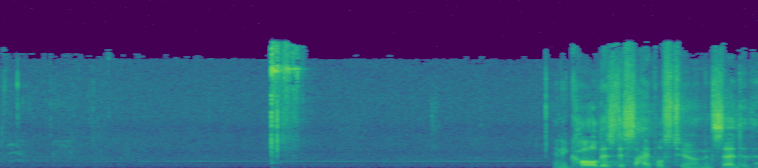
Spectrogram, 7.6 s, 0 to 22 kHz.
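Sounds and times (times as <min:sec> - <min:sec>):
faint steady hiss: 0:00.0 - 0:07.5
small coins dropping into offering box: 0:02.7 - 0:03.1
speech: 0:05.6 - 0:07.5.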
